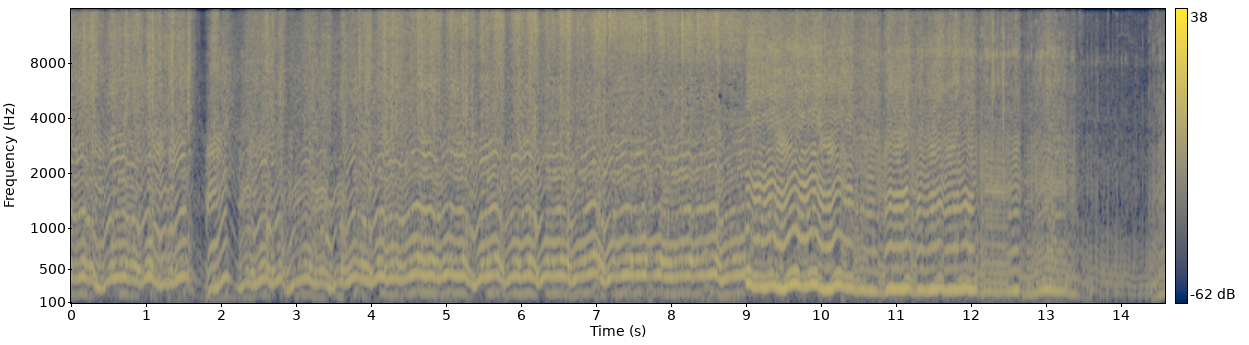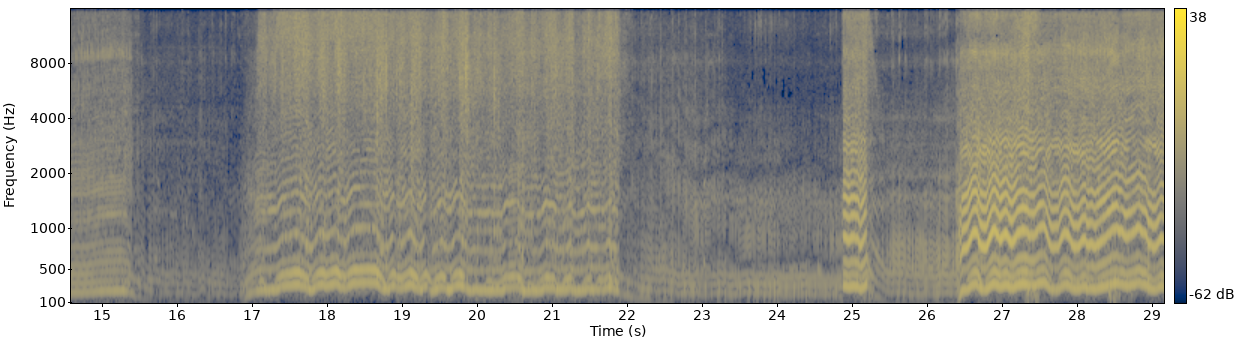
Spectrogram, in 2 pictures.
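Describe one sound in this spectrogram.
A petrol string trimmer engine whines close by, revving up and down as it cuts grass.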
